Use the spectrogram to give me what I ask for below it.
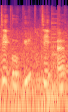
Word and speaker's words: toute: C'est une femme, donc le sujet est féminin, il s'accorde, elle est toute fière, T-O-U-T-E, prononcé toute. Mais elle est toute étonnée. Le mot étonné commence par une voyelle, tout étonné s'écrit donc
